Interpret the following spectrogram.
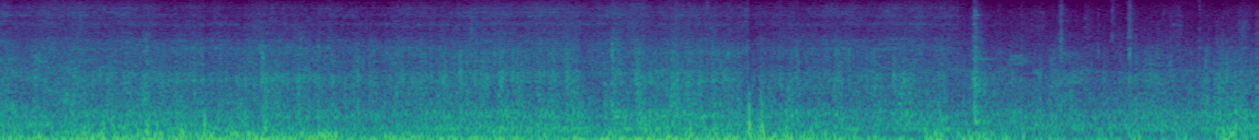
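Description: Mountain bike ridden over a dirt trail, picked up by a bar- or body-mounted camera: steady rumble of knobby tyres on dirt, the bike rattling over the rough ground, with a few sharp clicks and knocks about five seconds in.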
